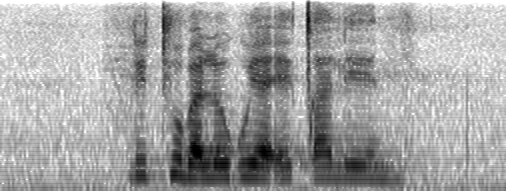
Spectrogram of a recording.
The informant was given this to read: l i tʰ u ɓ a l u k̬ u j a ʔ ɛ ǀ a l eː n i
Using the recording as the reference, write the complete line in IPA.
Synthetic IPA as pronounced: l i tʰ u ɓ a l o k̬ u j a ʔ ɛ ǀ a l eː n i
